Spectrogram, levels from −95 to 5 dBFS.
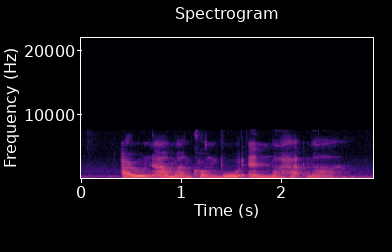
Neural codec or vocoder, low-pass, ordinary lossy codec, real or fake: none; none; none; real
